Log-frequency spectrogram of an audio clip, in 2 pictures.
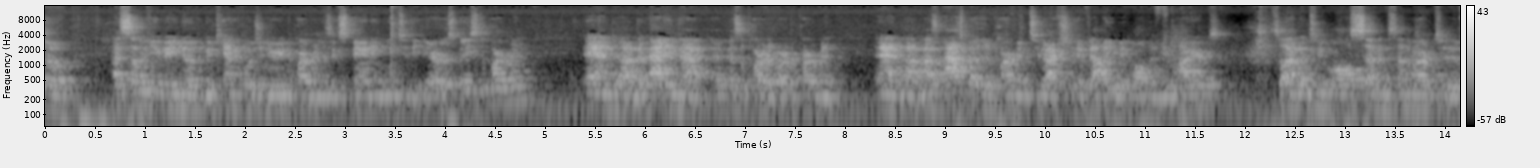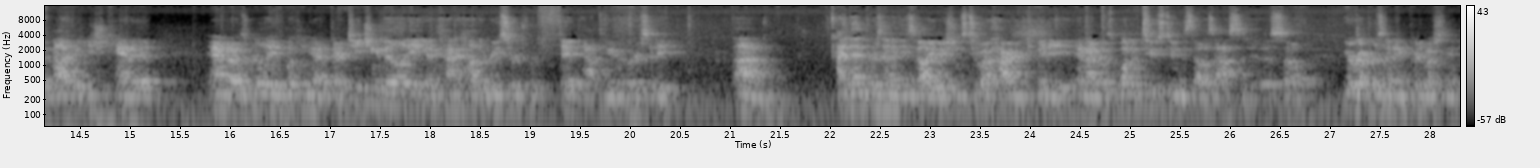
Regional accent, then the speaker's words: Reno, Nevada, United States; So I'm from Reno, Nevada, born and raised here.

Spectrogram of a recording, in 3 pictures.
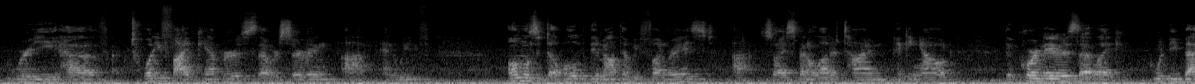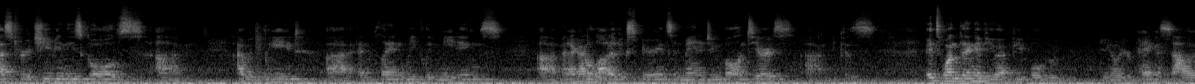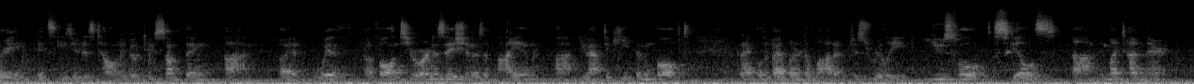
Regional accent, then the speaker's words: California, United States; I'm from California. I didn't know anybody here, so I figured just why not find the other music nerds.

